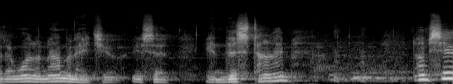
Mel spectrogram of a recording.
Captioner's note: laughter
